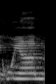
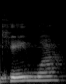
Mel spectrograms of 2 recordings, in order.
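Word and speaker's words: quinoa: I'll take some but you do know it's pronounced salmon right that's what I said salon you want some chicken and quana tonight some what some chicken and quana you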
